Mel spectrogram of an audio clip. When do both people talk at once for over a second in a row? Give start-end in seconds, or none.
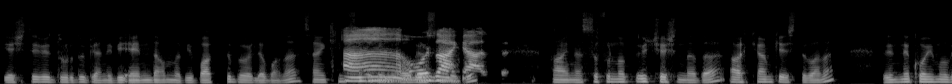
3.4-4.8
